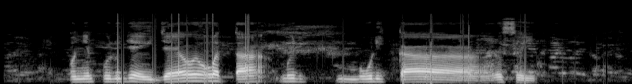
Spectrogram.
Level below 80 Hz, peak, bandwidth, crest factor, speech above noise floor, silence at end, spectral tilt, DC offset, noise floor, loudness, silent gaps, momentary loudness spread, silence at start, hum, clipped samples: -50 dBFS; 0 dBFS; 11.5 kHz; 16 dB; 29 dB; 0.5 s; -7 dB/octave; under 0.1%; -44 dBFS; -15 LUFS; none; 12 LU; 0.7 s; none; under 0.1%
